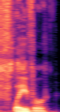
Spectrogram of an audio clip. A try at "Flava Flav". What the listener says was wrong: It's an A, not an O-R.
